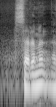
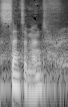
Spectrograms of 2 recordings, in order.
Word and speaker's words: sediment: Sediment, that's how you say it, right? Not sentiment, sediment.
